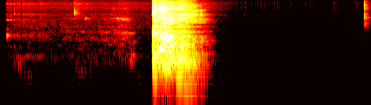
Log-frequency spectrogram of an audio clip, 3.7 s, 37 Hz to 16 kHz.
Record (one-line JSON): {"cough_length": "3.7 s", "cough_amplitude": 32768, "cough_signal_mean_std_ratio": 0.26, "survey_phase": "beta (2021-08-13 to 2022-03-07)", "age": "45-64", "gender": "Male", "wearing_mask": "No", "symptom_cough_any": true, "smoker_status": "Ex-smoker", "respiratory_condition_asthma": false, "respiratory_condition_other": false, "recruitment_source": "REACT", "submission_delay": "0 days", "covid_test_result": "Negative", "covid_test_method": "RT-qPCR"}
